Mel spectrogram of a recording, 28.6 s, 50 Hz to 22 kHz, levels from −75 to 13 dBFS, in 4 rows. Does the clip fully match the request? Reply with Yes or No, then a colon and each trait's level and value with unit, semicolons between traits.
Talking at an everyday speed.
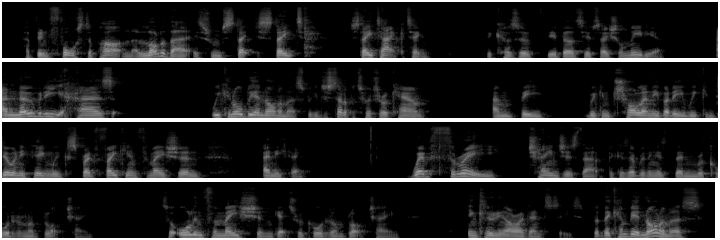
Yes: average, 170 wpm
